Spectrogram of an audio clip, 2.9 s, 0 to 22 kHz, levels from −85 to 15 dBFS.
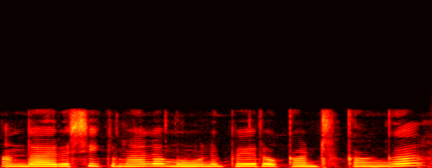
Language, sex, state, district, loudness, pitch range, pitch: Tamil, female, Tamil Nadu, Nilgiris, -14 LUFS, 270-295 Hz, 275 Hz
